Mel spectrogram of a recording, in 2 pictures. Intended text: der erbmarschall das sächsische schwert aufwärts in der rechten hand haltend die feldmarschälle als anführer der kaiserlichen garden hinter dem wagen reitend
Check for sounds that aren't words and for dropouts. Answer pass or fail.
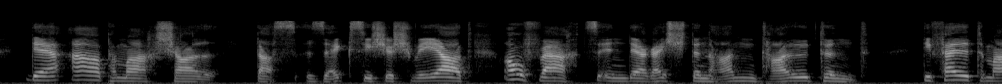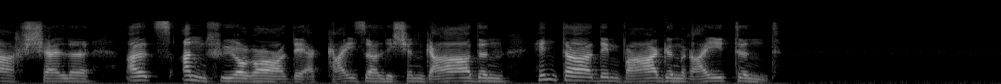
pass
